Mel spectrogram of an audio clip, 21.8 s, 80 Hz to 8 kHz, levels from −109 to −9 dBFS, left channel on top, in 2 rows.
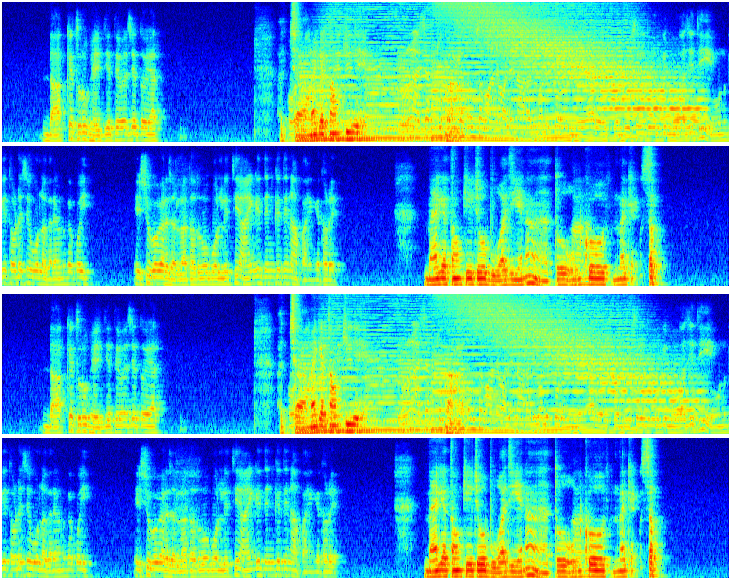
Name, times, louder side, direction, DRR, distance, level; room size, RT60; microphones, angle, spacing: voice 1, 0.6-2.4 4.3-5.5 6.0-12.2 12.9-15.9 19.4-19.8, left 1 dB, 20° left, 1.1 m, -38 dB
voice 2, 3.8-5.4 6.6-6.9 16.9-20.7, right 1 dB, 30° right, 1.0 m, -24 dB
sound 1, 4.4-10.6, left 2 dB, 55° left, 3.2 m, -33 dB
7.0 x 4.7 x 4.8 m
head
